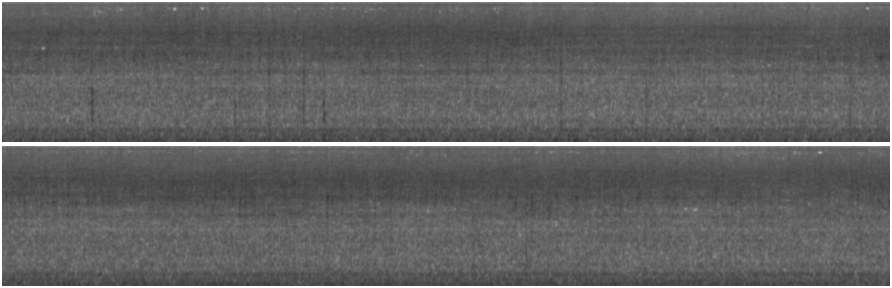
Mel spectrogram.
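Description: Pork-and-beef meatballs frying in hot oil in a deep pan, a steady even sizzle.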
